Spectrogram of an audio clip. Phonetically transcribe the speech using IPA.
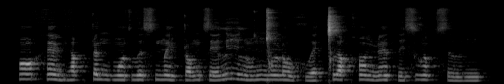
ɔ̃˧hɛ̃˧˩ɖʱe˩˧q ʈɯ˧˩ŋvɔ̃˧˩sðɯ˧˩s mɛ̃˧˩ʒʈɔ˩˧ŋse˩˧ li˥˧lũ˩˧ŋ͡ǀũ˧ ɽo˧˩xʷɛ˩˧ǀɯ˥˧ qʰɔ̃˥˧ŋɳɛ̃˥θi˩˧sɣũ˥q sɯ˧ŋ

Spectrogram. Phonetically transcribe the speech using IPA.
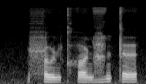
ħuɳ kʰɔɳa̤ɳtə

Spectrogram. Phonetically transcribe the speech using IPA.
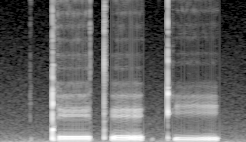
ǃetʼe | kʼi

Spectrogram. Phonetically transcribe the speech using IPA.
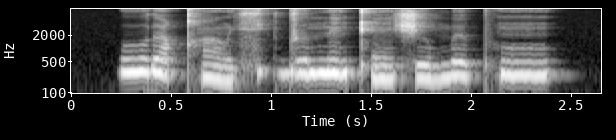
u˦ ɾɯ˨qʰũ˨sʲ | dɯ˦nẽ˦ kʼẽ˨ʃɯ˨mø˦ pʰũ˦

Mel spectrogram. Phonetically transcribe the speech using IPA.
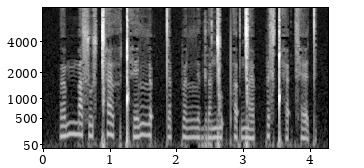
œ mːasus ǀʰæə̯həǃʰe lːœʔtːæpːœlːɘɡ ɾɘɾɐ ŋ͡ǀuʔpʰɐʔ ŋ͡ǀæ pːɛsǃʰæʔt͡sʰɛt

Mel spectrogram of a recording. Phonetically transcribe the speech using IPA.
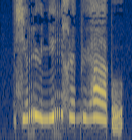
sʲoryː nʲerʲuxɭe by ɦaː pṵ

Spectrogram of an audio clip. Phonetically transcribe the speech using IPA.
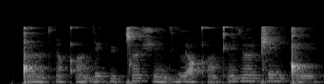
ǃœ̃ː˨˩t͡sʼĩ˨˩ qʼẽ˨˩ de˦ky˨˩ǀœ̃˦ ʃẽː˨˩de̤˦lœ˨˩ qʼɛ̃˨˩kʼẽ˦zœ̃ː˦ǁe˦ŋ ǃe˦

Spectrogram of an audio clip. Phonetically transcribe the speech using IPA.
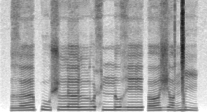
ɣɜː˩˥puː˥˩ʃ lːɜ˥lːu˥ħ nːɤ˥ɦeː˥ | ʌː˩˥ʒʌ˥˩ŋ͡ǀi˥˩

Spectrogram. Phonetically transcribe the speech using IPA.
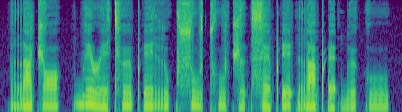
ra˧t͡ʃɔ˧ | be˦ɹe˨tʰø˧ pʼe˧ru˧k su˦˨ tʰu˧t͡ʃɘ˨ʔsɛ˨pʼe˦ʔ ra˧pʼɛ˨ʔɡ͡bø˨ ku˧

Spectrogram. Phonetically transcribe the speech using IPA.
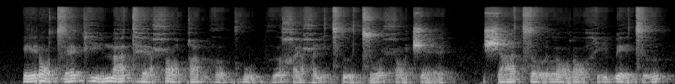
e˨˦ɾɔ˧˩˧ d͡zɛ˨˦ɡʱi˧˩˧ma˨˦ dʱɛ˧˩˧ħɔ˧˩˧qɤ˨˦ bʱɤ˧˩˧ɡʱu˧˩˧ bʱɯ˨˦χɛ˨˦ħi˨˦t͡sʼɯ˧˩˧ d͡zo˨˦ħɔ˧˩˧t͡ʃɛ˧˩˧ | ʃa˨˦t͡sɤ˧˩˧ lɔ˧˩˧ ɾɔ˧˩˧hi˨˦ ɓe˧˩˧d͡zɯ˨˦

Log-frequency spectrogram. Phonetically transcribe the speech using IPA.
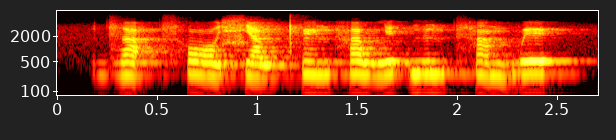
d͡za˨ʔ t͡sʰɔ˨˩ ɕa˨˩wt̪ʰẽ˧n ha˥˧wli˦t̚bĩ˦m t͡sʰã˧mbwe˦

